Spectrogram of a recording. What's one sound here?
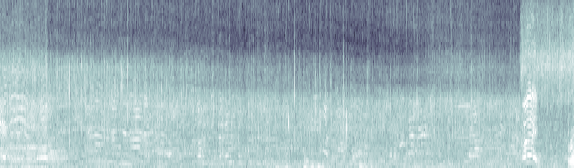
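A jet of water splashes into a pool.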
